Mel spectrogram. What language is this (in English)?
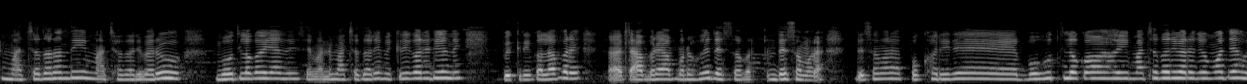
Odia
